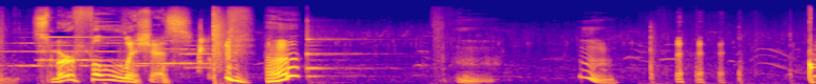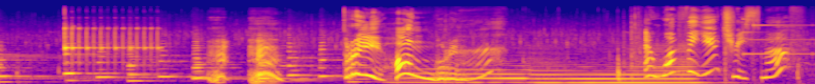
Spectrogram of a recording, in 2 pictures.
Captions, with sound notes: Smurfilicious. Huh? Hmm. Mm. [chuckles] [clearing throat] Tree hungry. Huh. And what for you Tree Smurf?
